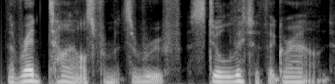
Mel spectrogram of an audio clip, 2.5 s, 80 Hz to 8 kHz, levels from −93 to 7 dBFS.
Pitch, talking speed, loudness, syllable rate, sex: 140 Hz, 240 wpm, -22 LUFS, 4.9 syllables/s, male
